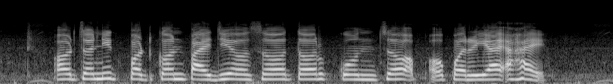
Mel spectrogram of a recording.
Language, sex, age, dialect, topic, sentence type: Marathi, male, 31-35, Varhadi, banking, question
